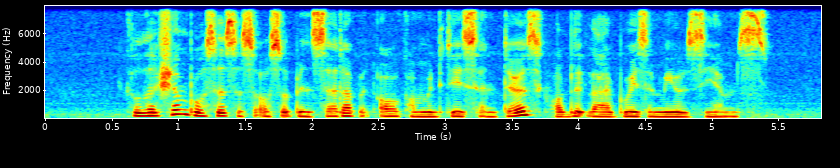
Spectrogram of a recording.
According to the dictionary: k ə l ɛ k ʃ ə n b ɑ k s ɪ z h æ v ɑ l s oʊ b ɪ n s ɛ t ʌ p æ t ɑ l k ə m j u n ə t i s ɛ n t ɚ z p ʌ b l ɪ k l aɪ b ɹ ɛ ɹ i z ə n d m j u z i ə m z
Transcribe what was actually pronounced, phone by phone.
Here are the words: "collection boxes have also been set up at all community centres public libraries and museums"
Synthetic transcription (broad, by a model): k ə l ɛ k ʃ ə n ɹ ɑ s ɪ s h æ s ɑ l s oʊ b ɪ n s ɛ t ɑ p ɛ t ɑ l k ə m j u n ə t i s ɛ n t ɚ s p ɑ b l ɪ k l aɪ b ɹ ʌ ɹ i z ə n m j u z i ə m s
